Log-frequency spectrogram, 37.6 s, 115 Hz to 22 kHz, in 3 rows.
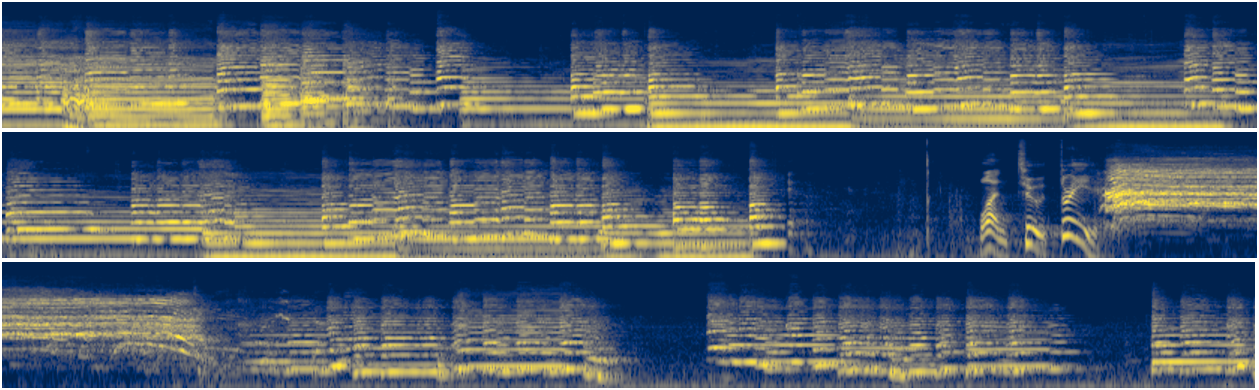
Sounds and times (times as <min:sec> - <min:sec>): Saxophone: 0:00.0 - 0:20.5, 0:26.8 - 0:37.6.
